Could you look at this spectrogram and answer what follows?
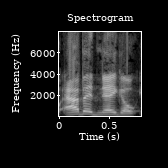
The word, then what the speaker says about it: Abednego: Now, Abednego is actually a compound of two Aramaic words. It means the servant of Nebo. Abednego is the actual correct way to say that, but I have good intel that some of you simply could not get past that pronunciation.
